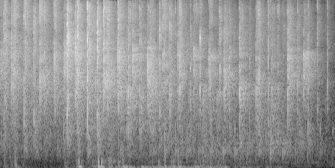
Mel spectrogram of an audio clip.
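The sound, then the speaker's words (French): An audience applauds the guests at the close of an evening event organized by Le Livre de Poche and Audiolib: a dense, crackling wash of many hands clapping at once, holding a steady, fairly loud level for several seconds with no voices over it. “On peut, je pense, applaudir nos amis ici présents et conclure ainsi ce podcast.”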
